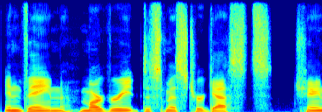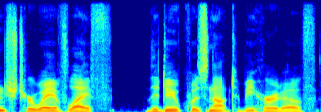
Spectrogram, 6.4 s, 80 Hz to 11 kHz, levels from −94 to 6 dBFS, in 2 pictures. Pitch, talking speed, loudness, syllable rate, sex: 135 Hz, 175 wpm, -19 LUFS, 4.3 syllables/s, male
